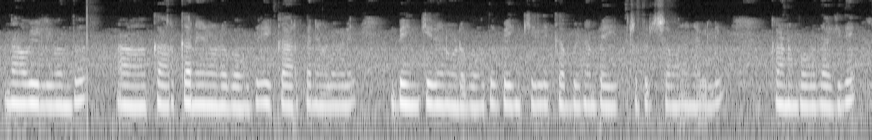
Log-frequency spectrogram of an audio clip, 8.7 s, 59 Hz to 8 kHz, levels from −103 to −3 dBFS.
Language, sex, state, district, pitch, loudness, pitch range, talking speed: Kannada, female, Karnataka, Mysore, 205 Hz, -17 LUFS, 200-210 Hz, 105 wpm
